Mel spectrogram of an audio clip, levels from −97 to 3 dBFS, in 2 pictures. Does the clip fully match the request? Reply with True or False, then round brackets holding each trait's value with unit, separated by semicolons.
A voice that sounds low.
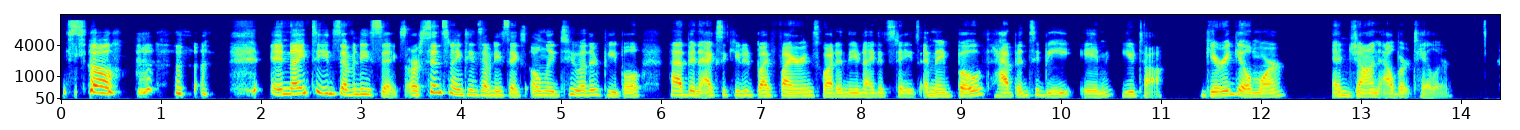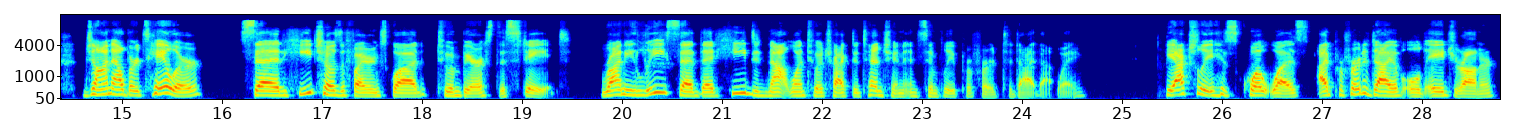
False (175 Hz)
